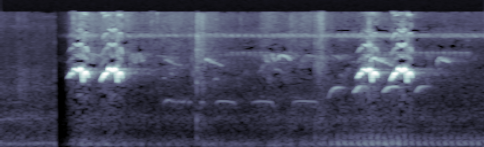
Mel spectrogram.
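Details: Sooty-headed bulbul in the wild during a trapping session: two loud, bright, bubbling chirped notes, then soft thin whistles, then another loud pair of chirps, over a low engine-like rumble.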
